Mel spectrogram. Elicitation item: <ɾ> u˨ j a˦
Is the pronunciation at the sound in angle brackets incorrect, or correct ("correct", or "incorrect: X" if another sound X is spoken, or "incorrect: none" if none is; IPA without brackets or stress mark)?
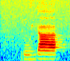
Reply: correct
